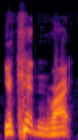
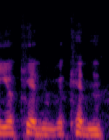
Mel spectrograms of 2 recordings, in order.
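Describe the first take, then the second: First: Louder, exasperated you're kidding; exasperated loud disbelief. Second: Soft, low you're kidding; quiet, stunned mutter; muttered disbelief. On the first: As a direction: call it out, can't believe it. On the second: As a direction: say it half to yourself, stunned. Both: Real, not acted. Disbelief at a viewer's comment.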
